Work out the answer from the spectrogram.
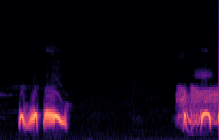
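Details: Spotted dove used as a decoy to draw wild doves, giving one deep two-part coo phrase, a quick hooked note then a longer rolling croon, followed by a fainter phrase with a higher soft background tone.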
